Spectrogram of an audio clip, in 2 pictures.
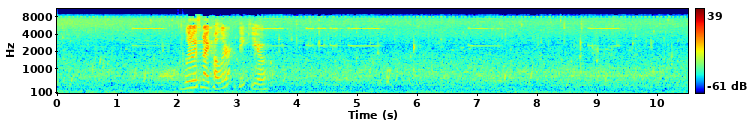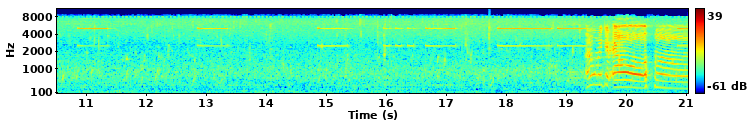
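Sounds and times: hot tub pump humming: 0.0 - 21.0
water noise: 0.0 - 21.0.

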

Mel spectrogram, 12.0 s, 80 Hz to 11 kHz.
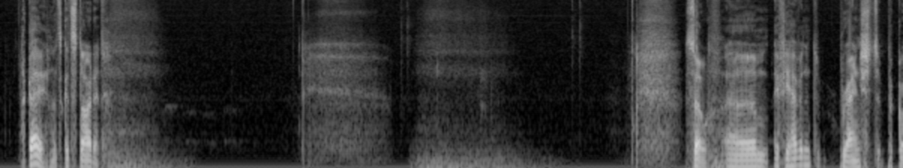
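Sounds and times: man's quick in-breath: 1.4 - 2.3, 4.0 - 7.0, 8.4 - 9.7
mouth click: 5.3 - 5.6.

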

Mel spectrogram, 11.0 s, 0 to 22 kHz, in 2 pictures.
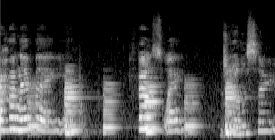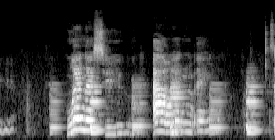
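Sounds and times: electronic keyboard jazz chords: 0.0 - 4.8, 6.4 - 11.0.

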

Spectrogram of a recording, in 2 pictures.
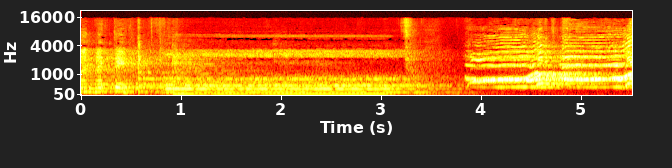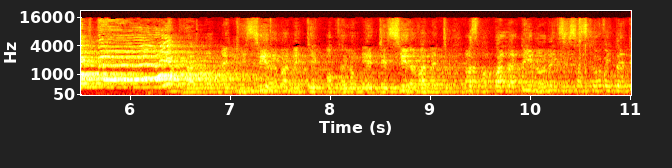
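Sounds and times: sustained vocal chord: 0.8 - 3.7.

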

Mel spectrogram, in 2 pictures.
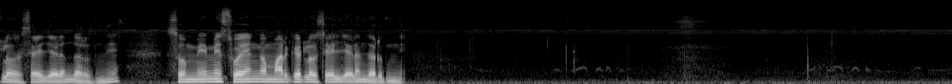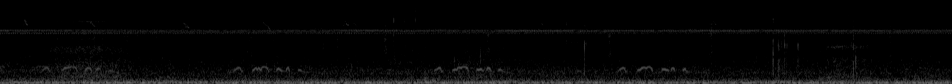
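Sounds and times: high-pitched insect drone: 0.0 - 19.0
bird hooting: 4.7 - 7.2, 8.0 - 13.1, 13.7 - 15.0, 15.6 - 16.7.

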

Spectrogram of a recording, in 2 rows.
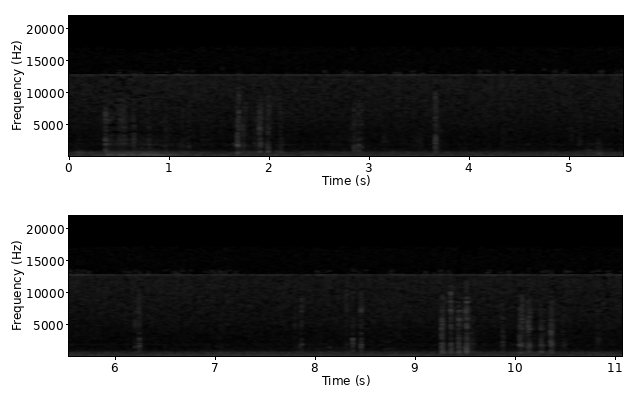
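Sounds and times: low room hum: 0.0 - 11.0
typing on computer keyboard: 1.6 - 2.2, 9.2 - 10.6.

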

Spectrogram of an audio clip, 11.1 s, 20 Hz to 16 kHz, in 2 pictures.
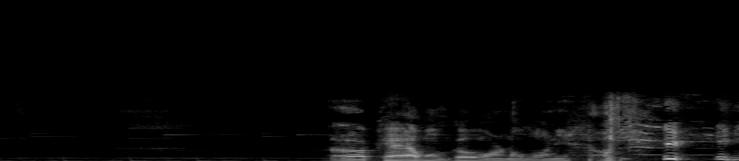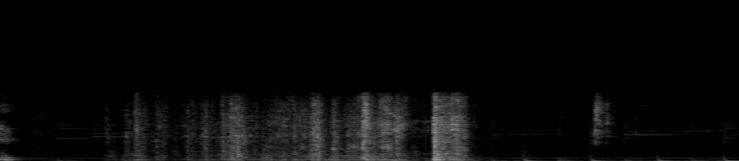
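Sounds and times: background music with steady beat: 0.0 - 11.0
toy cars clattering: 6.4 - 9.1.

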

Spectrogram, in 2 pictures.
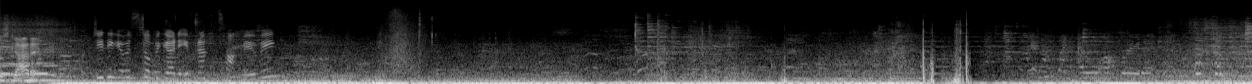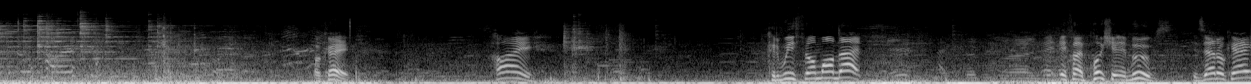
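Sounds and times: low rumble: 0.6 - 25.0.

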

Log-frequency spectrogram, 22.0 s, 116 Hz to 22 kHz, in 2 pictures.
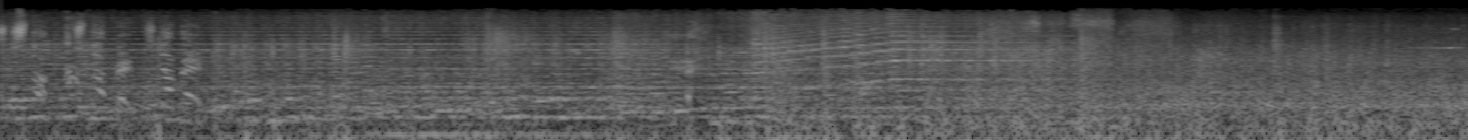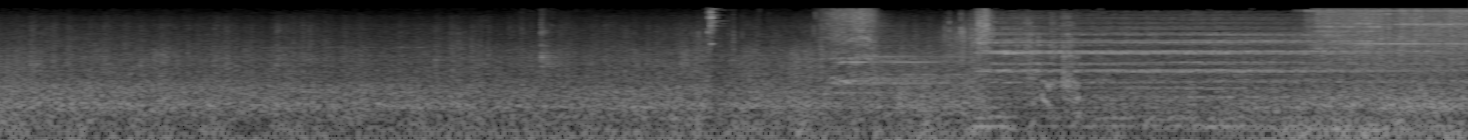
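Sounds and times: subway train rumbling: 0.0 - 22.0.

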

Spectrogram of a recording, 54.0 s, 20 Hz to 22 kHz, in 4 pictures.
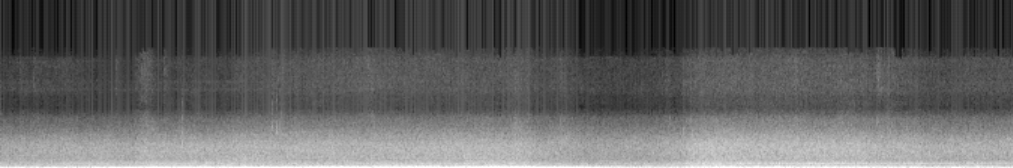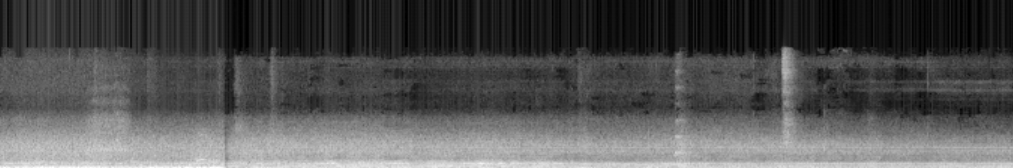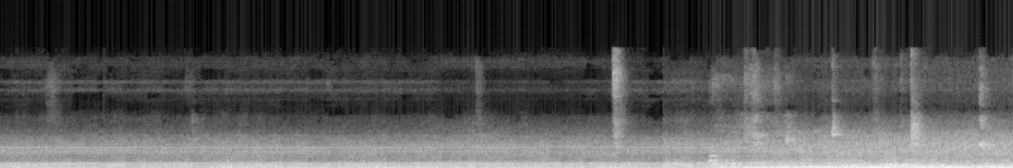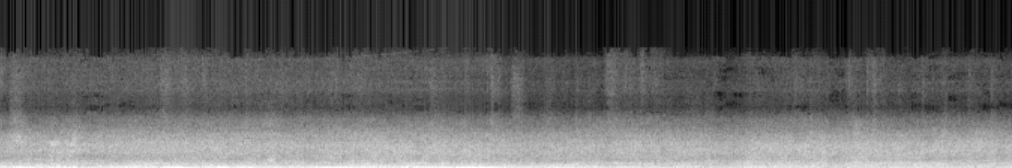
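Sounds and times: bus diesel engine: 0.0 - 54.0
road rumble: 0.0 - 54.0.

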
